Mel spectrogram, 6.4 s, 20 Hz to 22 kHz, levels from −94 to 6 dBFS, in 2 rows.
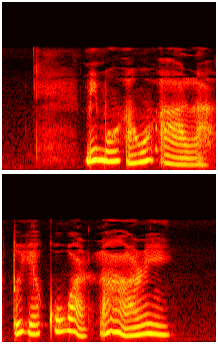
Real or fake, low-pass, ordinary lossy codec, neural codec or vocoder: real; 7.2 kHz; AAC, 32 kbps; none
